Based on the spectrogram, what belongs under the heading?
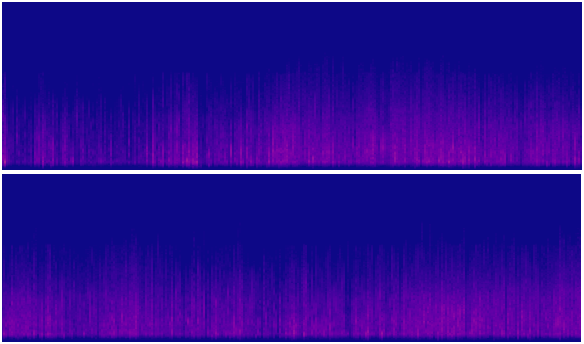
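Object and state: Plastic cling wrap being crinkled.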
